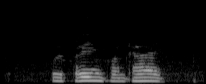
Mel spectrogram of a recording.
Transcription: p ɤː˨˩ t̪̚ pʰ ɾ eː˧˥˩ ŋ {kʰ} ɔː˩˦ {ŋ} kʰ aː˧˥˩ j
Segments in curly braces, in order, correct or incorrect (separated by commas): incorrect, incorrect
